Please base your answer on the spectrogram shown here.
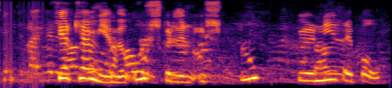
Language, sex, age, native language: Icelandic, male, 13, Icelandic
